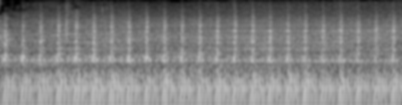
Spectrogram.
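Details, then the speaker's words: Duramax diesel whose owner suspects bad injectors because of smoke at idle. Steady, even idle with regular clatter just under two beats per second, no misses and no smoke at this point: normal diesel idle. "don't know, it just how idle and sound good as fuck right now."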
